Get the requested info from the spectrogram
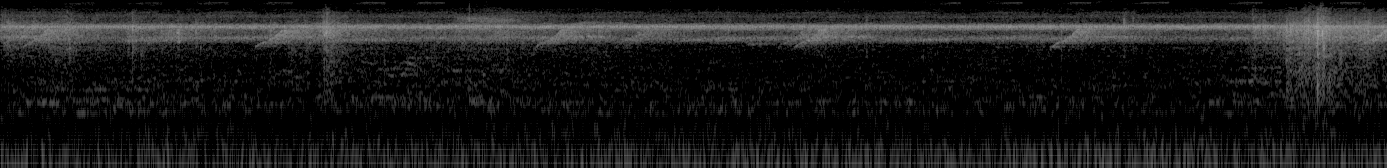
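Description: Faint, steady high-pitched drone of insects in forest, with a short rising chirp every second or two. A brief louder noise comes near the end.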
